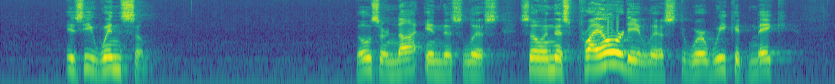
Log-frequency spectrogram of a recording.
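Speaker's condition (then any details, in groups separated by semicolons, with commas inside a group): No condition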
